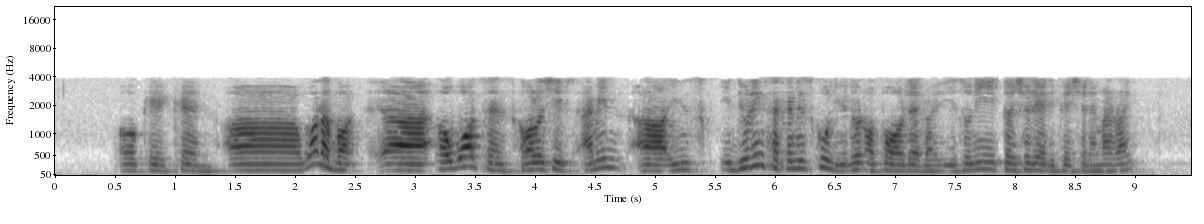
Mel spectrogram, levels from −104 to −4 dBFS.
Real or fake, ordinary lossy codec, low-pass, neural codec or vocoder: real; AAC, 16 kbps; 7.2 kHz; none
